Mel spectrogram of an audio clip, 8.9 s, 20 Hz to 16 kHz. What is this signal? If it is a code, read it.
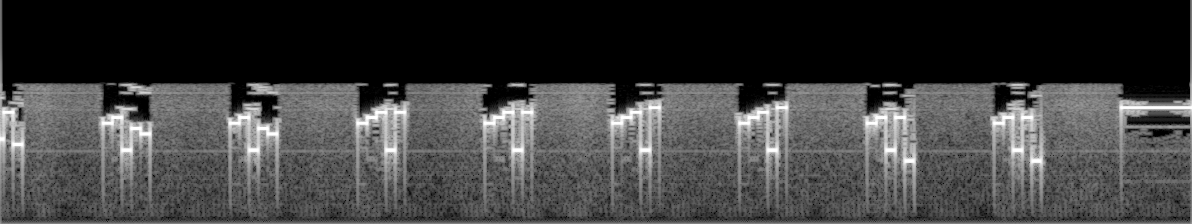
Five-tone selective call (ZVEI), heard as quick runs of five tones, tones of about 70 ms. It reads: 89376 89376 89030 89030 89033 89033 89391 89391
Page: /455/SDR/ZVEI/89514/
